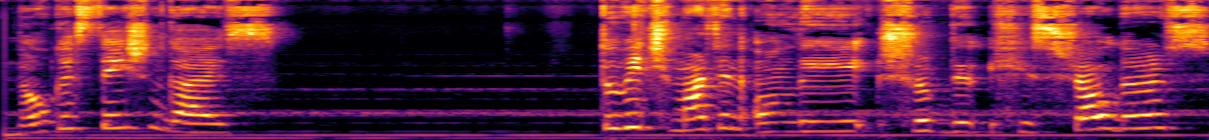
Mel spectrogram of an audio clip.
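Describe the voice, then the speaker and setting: At a fairly slow pace with long, frequent pauses, a woman with a non-native accent talks in big swings of loudness while music plays in the background. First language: not English. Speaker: artist and YouTuber. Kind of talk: storytelling of original character lore. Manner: halting, many repetitions and fillers.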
